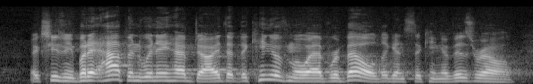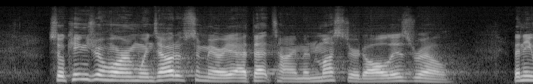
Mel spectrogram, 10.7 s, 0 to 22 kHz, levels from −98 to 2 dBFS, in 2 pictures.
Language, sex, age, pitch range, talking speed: English, male, 20-39, 145-195 Hz, 195 wpm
